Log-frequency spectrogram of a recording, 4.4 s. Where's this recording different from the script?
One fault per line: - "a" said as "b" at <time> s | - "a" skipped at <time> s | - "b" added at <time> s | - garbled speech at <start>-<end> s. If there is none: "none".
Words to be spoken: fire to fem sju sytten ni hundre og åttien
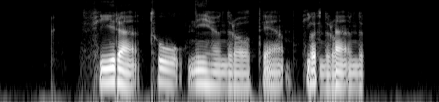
- "fem sju sytten" skipped at 1.8 s
- garbled speech at 3.0-3.6 s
